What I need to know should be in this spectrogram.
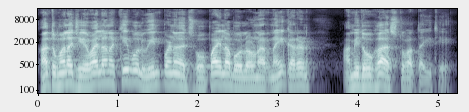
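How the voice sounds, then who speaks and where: A man's voice: mid-range voice, animated, fairly quick, a little mellow, close to an everyday voice. A man voicing a good-humored, easygoing husband in a storybook reading, playful.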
